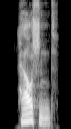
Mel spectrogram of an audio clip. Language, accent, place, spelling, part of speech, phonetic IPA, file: German, Germany, Berlin, herrschend, adjective / verb, [ˈhɛʁʃn̩t], De-herrschend.ogg
- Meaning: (verb) present participle of herrschen; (adjective) 1. prevalent, prevailing 2. dominant, ruling, reigning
